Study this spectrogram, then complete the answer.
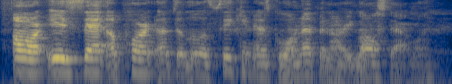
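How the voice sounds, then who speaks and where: A woman's voice amid noticeable background noise. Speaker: hair vlogger. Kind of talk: casual vlog chat.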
